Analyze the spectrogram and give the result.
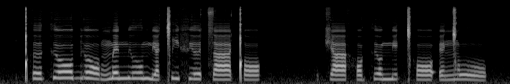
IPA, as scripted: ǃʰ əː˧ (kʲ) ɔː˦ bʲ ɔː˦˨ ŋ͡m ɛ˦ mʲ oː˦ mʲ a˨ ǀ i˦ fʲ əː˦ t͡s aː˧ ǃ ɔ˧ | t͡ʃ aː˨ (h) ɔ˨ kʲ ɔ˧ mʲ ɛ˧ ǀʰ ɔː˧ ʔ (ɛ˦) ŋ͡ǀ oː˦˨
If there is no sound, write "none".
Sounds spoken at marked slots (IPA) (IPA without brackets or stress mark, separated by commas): kʲ, h, ɛ˧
